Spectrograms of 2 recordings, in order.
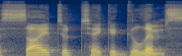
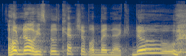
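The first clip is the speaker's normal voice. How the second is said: high, hammed-up wail of dismay; mock dying victim; 9 semitones higher, 3 dB louder than usual. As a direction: wail in fake horror, laughing at the end. Mocks the dying elf.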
